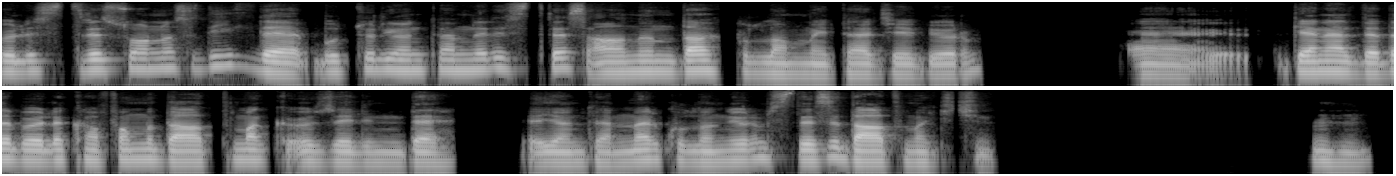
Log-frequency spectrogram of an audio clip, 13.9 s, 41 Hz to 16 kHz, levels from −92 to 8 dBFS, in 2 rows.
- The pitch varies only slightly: No, average, 3.5 semitones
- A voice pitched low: Yes, low, 115 Hz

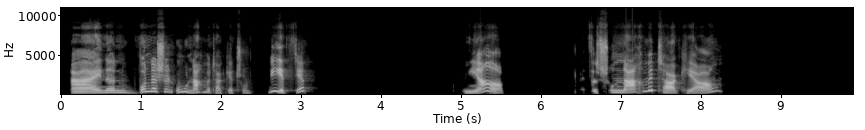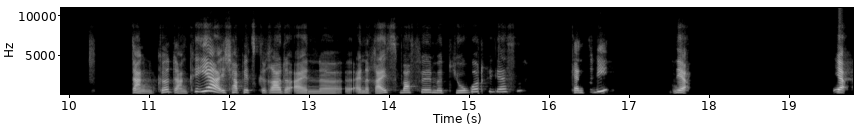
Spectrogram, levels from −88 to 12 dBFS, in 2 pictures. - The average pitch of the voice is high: Yes, very high, 250 Hz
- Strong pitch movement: Yes, wide, 7.9 semitones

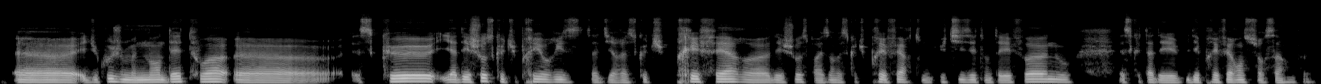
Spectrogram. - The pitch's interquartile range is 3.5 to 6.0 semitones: No, average, 2.8 semitones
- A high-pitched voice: No, low, 105 Hz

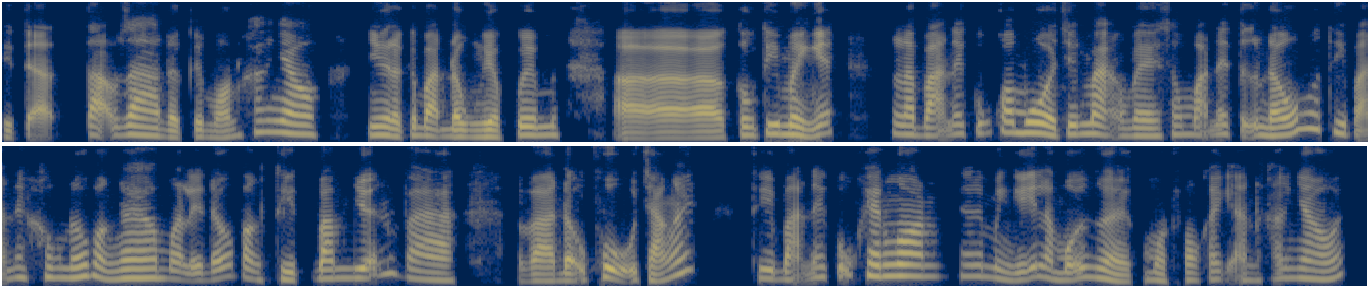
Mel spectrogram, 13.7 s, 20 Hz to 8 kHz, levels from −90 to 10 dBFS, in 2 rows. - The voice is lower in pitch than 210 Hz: Yes, high, 190 Hz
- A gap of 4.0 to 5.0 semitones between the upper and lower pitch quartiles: Yes, average, 4.4 semitones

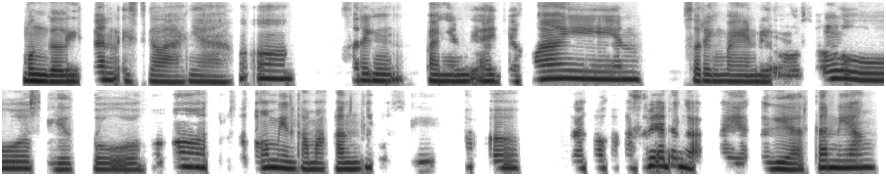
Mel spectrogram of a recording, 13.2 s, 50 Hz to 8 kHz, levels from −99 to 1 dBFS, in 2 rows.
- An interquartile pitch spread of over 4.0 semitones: Yes, average, 4.4 semitones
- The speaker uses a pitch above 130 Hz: Yes, high, 190 Hz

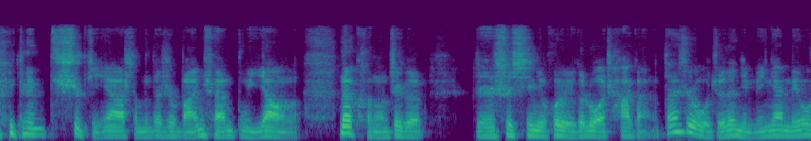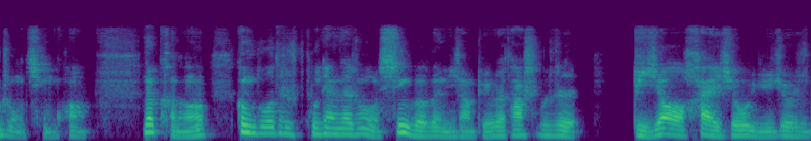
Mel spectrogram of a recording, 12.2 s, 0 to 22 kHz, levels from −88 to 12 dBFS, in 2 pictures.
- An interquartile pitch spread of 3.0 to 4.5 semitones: Yes, average, 4.1 semitones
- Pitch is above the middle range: No, low, 105 Hz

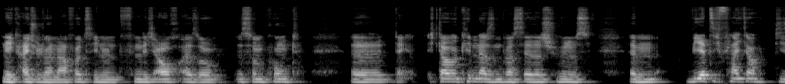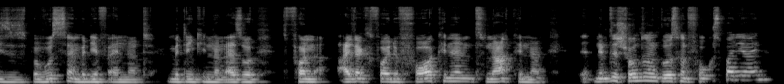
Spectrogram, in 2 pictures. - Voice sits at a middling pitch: No, low, 120 Hz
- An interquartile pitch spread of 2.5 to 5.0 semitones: Yes, average, 2.9 semitones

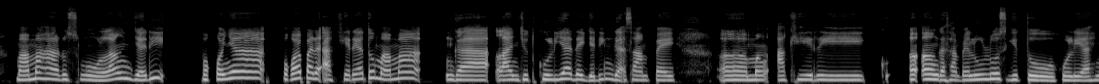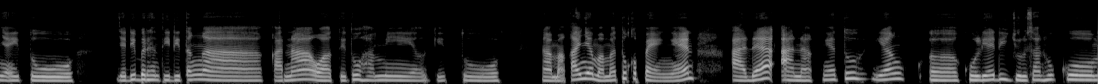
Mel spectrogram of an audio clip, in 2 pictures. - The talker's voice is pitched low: No, high, 205 Hz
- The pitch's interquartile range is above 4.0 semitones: No, average, 3.0 semitones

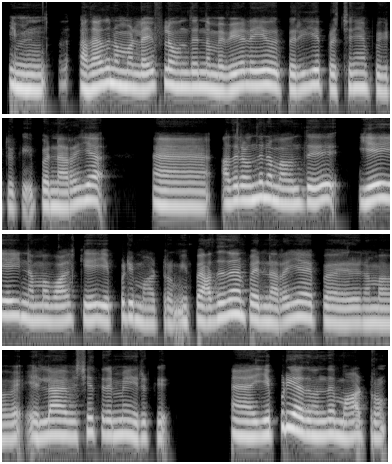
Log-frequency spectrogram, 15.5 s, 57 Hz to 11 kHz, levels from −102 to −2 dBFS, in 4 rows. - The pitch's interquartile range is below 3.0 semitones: Yes, narrow, 2.6 semitones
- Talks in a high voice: Yes, high, 195 Hz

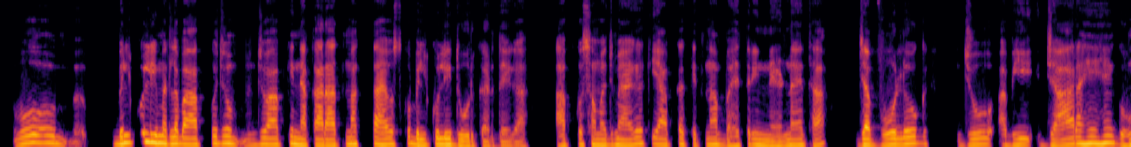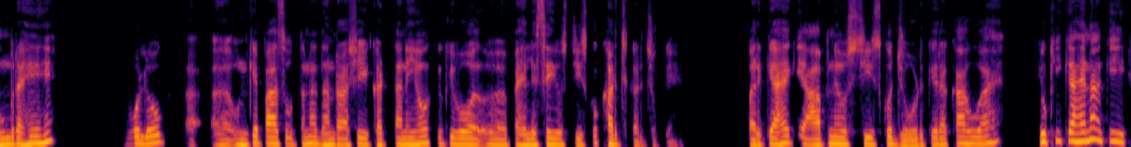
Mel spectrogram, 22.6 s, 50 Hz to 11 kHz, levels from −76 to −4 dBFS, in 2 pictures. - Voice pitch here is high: No, low, 130 Hz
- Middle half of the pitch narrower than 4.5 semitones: Yes, average, 3.5 semitones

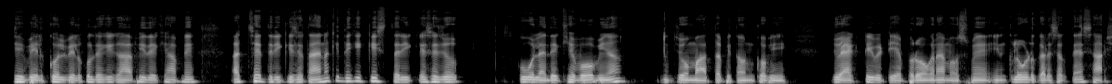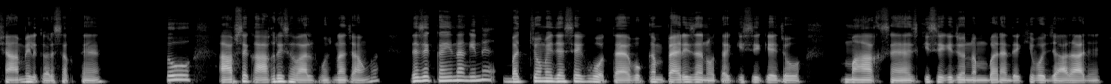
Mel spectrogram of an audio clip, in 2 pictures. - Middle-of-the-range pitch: No, low, 105 Hz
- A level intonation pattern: No, average, 3.4 semitones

